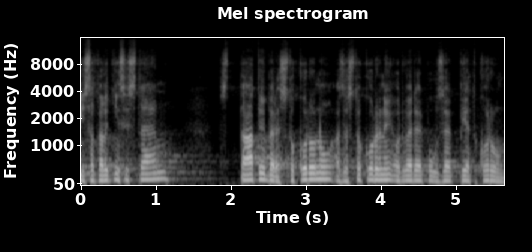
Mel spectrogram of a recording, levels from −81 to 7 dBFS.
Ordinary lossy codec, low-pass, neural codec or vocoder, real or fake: Opus, 32 kbps; 14.4 kHz; autoencoder, 48 kHz, 128 numbers a frame, DAC-VAE, trained on Japanese speech; fake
